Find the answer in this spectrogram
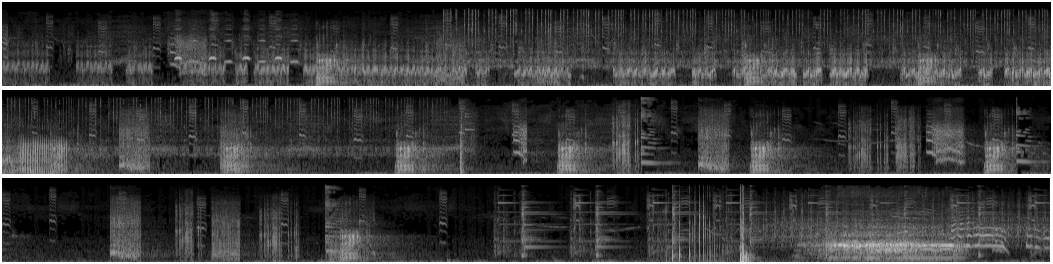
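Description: Cartoon sound effects of a whimsical flying airship, the Pinky Ponk: a string of honking, hooting calls mixed with many short clicks and knocks as it floats down and lands.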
